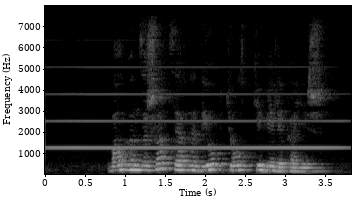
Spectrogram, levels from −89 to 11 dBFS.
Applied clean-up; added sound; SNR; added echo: none; Wind instrument, woodwind instrument; 12 dB; reverberation time 0.6 s.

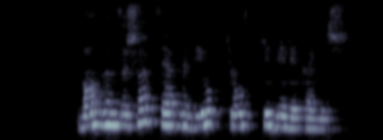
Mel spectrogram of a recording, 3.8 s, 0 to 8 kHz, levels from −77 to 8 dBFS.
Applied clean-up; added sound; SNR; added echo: neural mask model DeepFilterNet 3.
